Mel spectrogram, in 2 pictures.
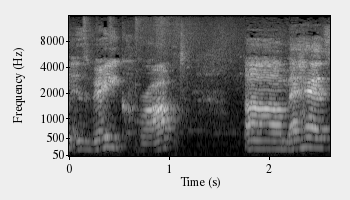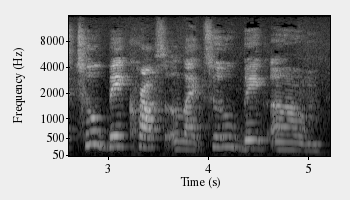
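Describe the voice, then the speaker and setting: A young woman with a bright, tense voice chats casually as she tries on clothes, dropping fillers and "y'all" as she goes. She is tired and out of breath. She sits back from the mic in her bedroom, which sounds roomy, with faint music underneath. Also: on the high side, far from the mic, slight background noise. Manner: chatty, many fillers, says "y'all". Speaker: vlogger. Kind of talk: casual try-on haul chat.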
